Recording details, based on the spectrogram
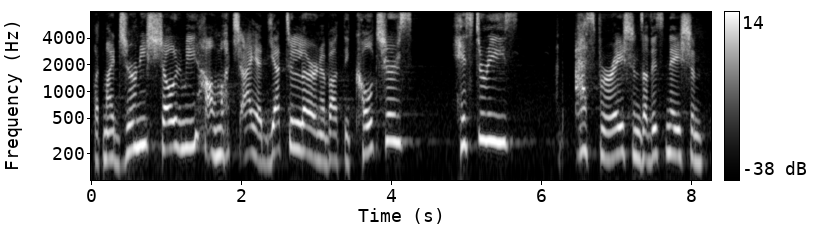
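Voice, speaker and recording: A woman voicing an earnest young princess and hopeful heir, giving a measured, sincere speech in a video game cutscene. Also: medium pitch, lively intonation, natural voice. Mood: earnest, reflective.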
